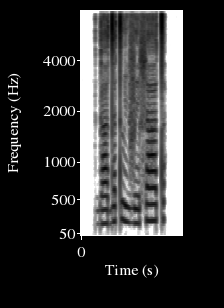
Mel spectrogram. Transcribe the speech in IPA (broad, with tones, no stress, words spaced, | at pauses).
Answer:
ɡaː˩da˥tli˩ ve˩ɬaː˥t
